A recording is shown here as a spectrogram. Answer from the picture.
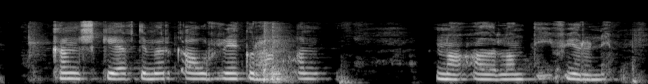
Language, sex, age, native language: Icelandic, male, 11, Icelandic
